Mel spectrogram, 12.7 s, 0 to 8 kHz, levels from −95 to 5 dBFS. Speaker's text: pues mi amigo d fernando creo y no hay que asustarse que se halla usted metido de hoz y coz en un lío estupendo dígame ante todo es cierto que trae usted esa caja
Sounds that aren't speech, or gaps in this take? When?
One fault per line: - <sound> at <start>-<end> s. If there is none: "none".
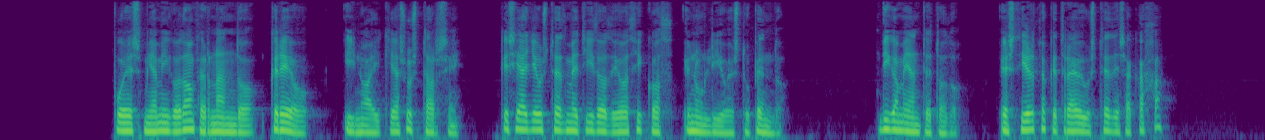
none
